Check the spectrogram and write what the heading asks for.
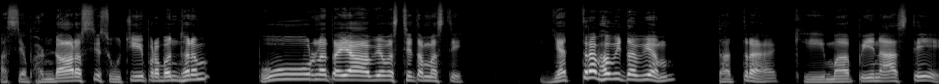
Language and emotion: Sanskrit, disgusted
